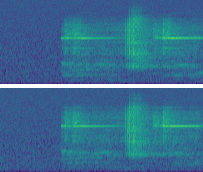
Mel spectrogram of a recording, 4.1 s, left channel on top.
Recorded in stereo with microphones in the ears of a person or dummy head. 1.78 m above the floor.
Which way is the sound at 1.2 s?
10° right (ahead or behind).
